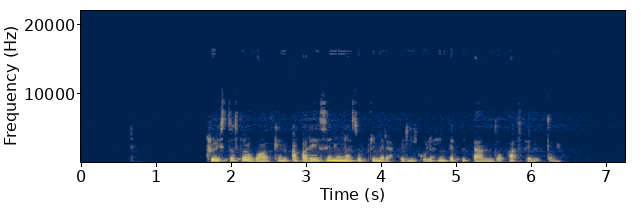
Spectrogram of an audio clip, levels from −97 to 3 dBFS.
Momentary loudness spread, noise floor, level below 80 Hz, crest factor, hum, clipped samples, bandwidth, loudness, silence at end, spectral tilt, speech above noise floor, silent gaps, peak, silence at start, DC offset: 14 LU; -87 dBFS; -58 dBFS; 18 dB; none; under 0.1%; 7.4 kHz; -18 LUFS; 0.9 s; -8.5 dB/octave; 69 dB; none; -2 dBFS; 1.7 s; under 0.1%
